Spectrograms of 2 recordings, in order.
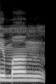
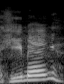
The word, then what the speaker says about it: Among: It's not He-Mang? It's among. I have been pronouncing that as He-Mang in my head for so long. You can say it whatever. It's one of those names you can just stretch it like bubble gum.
